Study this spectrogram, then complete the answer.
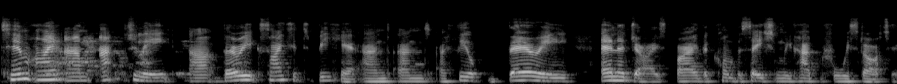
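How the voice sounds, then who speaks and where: A woman with a southern English accent speaks at a moderate pace in a very deep, low pitch, her intonation lively and her loudness swinging widely. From London, England. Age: 60s. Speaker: energy healer. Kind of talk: interview.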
